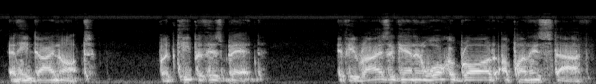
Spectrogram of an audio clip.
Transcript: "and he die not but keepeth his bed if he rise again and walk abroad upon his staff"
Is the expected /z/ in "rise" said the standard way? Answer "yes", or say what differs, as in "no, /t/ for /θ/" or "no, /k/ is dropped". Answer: yes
